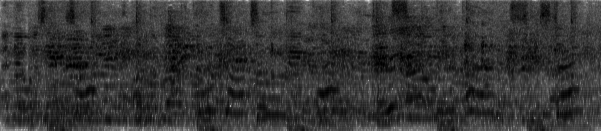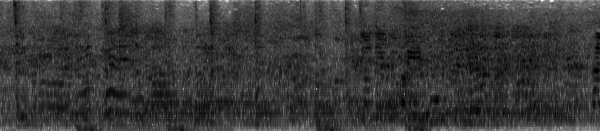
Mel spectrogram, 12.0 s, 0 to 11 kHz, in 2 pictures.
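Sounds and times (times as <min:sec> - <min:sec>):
background pop music: 0:00.0 - 0:10.6
students chattering and laughing: 0:00.0 - 0:12.0.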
